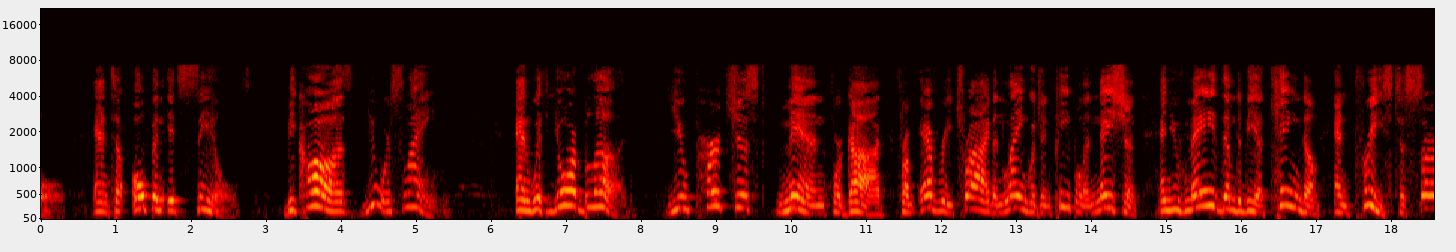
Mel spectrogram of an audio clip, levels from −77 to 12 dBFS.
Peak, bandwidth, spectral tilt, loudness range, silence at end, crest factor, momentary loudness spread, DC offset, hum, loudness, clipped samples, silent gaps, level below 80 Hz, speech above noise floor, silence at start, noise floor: -10 dBFS; 7.6 kHz; -5 dB/octave; 3 LU; 0 s; 22 dB; 12 LU; under 0.1%; none; -31 LUFS; under 0.1%; none; -68 dBFS; 35 dB; 0 s; -66 dBFS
